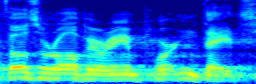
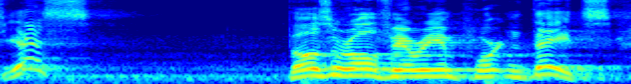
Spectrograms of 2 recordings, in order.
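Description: First: Said in the usual way. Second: "Yes" pitched high, then "those are all very important dates" higher and louder; emphatic concession. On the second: Acted. Speaker granting the point before rebutting it, emphatic "those are all very important dates".

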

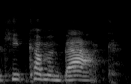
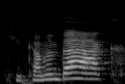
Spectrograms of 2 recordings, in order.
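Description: First: Drawn-out, sing-song keep coming back; stretched, syrupy mock recovery-slogan delivery; slow mock slogan. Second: Hammed-up group chant of the slogan; louder mock slogan. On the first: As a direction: drag out Keep coming back slowly and sweetly. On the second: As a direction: Keep coming back called out louder, falling on back.

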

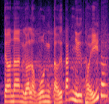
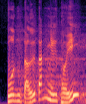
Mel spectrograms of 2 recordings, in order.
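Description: First: Said in the usual way. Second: Slow solemn recitation of "Quân tử tánh như thủy"; slow recited proverb. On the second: Shown as a demonstration. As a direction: lay out the saying word by word, lifting "thủy" at the end. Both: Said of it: "là sao quý vị".

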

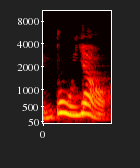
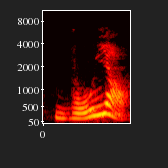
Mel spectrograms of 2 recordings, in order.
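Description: First: "bu yao" as two falling fourth tones; tons tels qu'écrits. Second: "bu" rising, "yao" falling; bu au deuxième ton. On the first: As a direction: drop both "bu" and "yao". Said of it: "en pinyin, on écrit bu yao". (« bu yao », deux quatrièmes tons descendants) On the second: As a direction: lift "bu" then let "yao" drop. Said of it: "mais on va prononcer". (« bu » monte, « yao » retombe) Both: Shown as a demonstration.

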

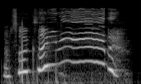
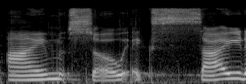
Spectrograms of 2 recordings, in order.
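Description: First: Very high squeal; squealing excitement. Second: Very slow, softer deadpan; mock calm. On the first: Pretend. Gamer squealing before the pet hatches, very high squeal. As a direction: squeal it like a thrilled little girl. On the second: Gamer pretending to stay calm, slow deadpan. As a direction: drag it out flat and quiet. Waiting for the pet to hatch.

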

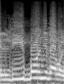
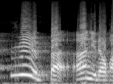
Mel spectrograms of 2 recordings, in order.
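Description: First: 리본 with a plain Korean 리; mistaken li sound. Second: 일본 begun with a Mandarin r, like 르; Mandarin r sound. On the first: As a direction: misread rìběn as Korean 리본. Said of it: "리본이라고 읽으시면 안 돼요". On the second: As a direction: model 일본 as Chinese rìběn. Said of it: "르, 의 소리 강조하고 있어요". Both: Shown as a demonstration.

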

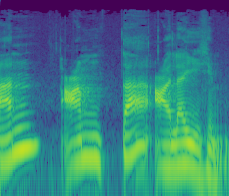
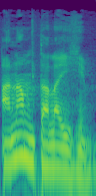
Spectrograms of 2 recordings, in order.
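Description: First: আন, আমতা, আলাইহিম slowly, as separate words; correct reading. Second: আনাম তালাইহিম run together, the break before তালাইহিম; common misreading. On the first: Shown as a demonstration. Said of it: "আনাম তালাইহিম না". (আন আমতা আলাইহিম শুদ্ধভাবে, ধীরে আলাদা করে) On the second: Retold or imitated. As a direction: imitate the wrong join in আনাম তালাইহিম, quickly without pauses. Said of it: "অনেকে পড়তে শুনি যে". (আনাম তালাইহিম ভুলভাবে জুড়ে পড়া)

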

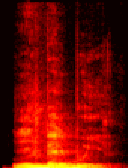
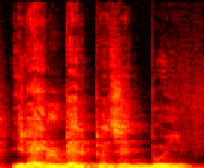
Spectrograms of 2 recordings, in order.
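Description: First: Said in the usual way. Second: Laughing while saying it. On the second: Real, not acted. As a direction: chuckle through the words. Repeats compliment, second time laughing.

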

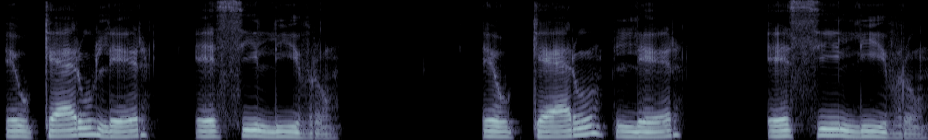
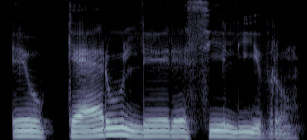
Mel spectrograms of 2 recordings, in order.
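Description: First: "Eu quero ler" rising, then a slow "esse livro"; slow split phrase. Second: Said in the usual way. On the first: Shown as a demonstration. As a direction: split for repeating, second half slow. ("Eu quero ler", pause, slowly "esse livro") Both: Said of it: "How would you say".

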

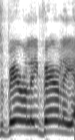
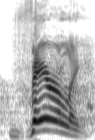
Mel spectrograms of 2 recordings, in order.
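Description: First: Said in the usual way. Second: "Verily" said once, loud and weighty; emphatic VERILY. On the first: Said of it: "you don't have a speech impediment". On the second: Acted. Jesus speaks to the guys at the Last Supper, emphatic "Verily". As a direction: hit "Verily" hard as one emphasized word. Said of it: "Jesus emphasized the word".

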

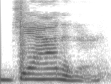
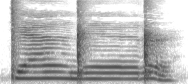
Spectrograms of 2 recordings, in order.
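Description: First: Said in the usual way. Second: "Janitor" in slow, drawn-out syllables. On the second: Shown as a demonstration. Teacher showing kids how to count syllables, "Janitor" slowly syllable by syllable. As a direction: clap out "Janitor" slowly, each syllable separate. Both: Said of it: "fun to clap out the syllables".

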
